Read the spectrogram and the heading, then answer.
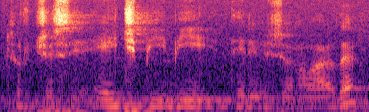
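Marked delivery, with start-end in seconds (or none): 0.6-1.3 "H B B" whispered as English letters, "eych bee bee"; English letter names. Shown as a demonstration. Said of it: "Türkçem kötü benim".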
